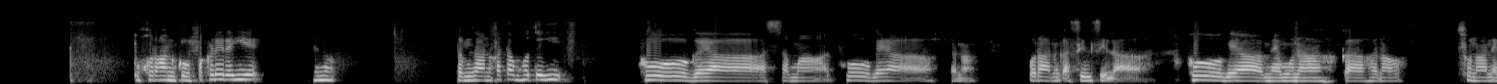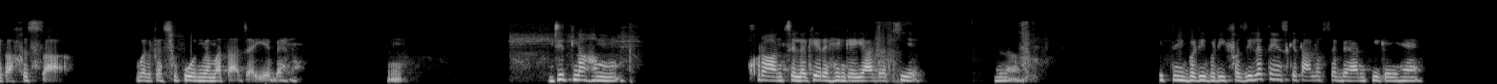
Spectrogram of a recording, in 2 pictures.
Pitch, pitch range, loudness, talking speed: 180 Hz, 160-195 Hz, -21 LUFS, 130 wpm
